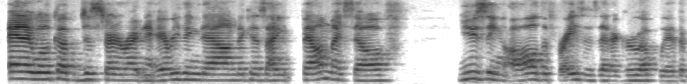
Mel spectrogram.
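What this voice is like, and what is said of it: Southern Nashville accent. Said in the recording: “I'm from Nashville and everything I sing kind of comes out country ... because of my accent,”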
